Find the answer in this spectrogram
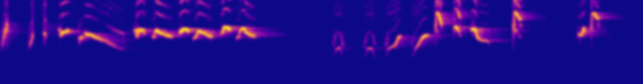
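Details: Wambi (mini) singing a varied, loud and clear repertoire used to tutor other songbirds. It starts with a string of descending slurred chirps and, after a short pause, gives sharper upswept whistles and scattered high notes.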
